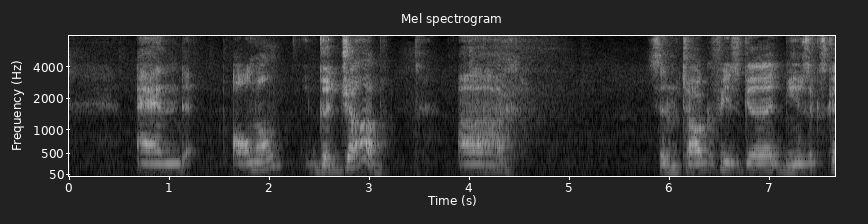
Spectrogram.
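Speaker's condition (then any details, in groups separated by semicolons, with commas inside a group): No condition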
